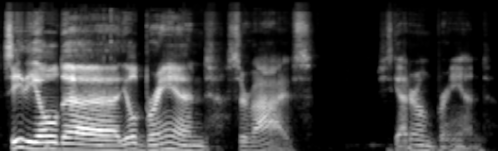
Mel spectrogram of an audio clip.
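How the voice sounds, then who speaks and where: Male host, gravelly creak, mid-range pitch. Casual read-aloud and commentary, playful, rambling, big emphasis. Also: slow pace. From American South. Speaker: show host. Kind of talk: casual commentary while reading posts aloud.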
